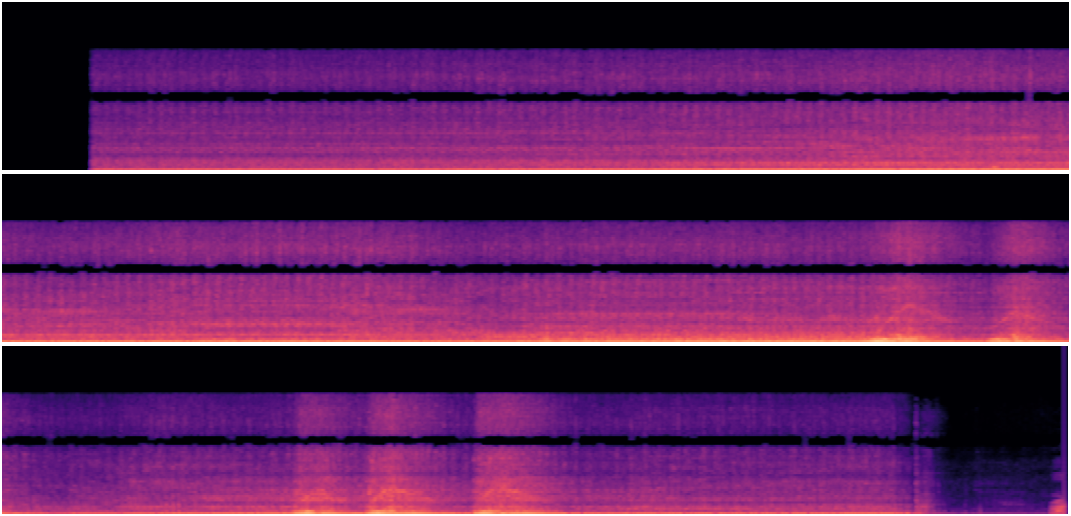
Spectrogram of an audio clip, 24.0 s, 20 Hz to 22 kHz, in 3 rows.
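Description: A Kawasaki Z1000SX's inline-four engine idles steadily, then is blipped on the throttle: twice, about 15 seconds in, and three more times a few seconds later. Each blip's revs rise and fall quickly. The sound cuts off suddenly near the end.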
